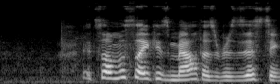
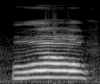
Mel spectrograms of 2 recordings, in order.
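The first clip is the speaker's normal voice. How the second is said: surprised; 6 semitones higher, 6 dB louder than usual. Real, not acted. Startled by his pull-away.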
